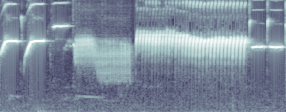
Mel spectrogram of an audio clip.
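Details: Breeding-condition domestic canary song meant to prompt other canaries to sing: rising whistles, then a harsh buzzy roll and a long, fast, pulsing trill, ending on steady high whistled notes.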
